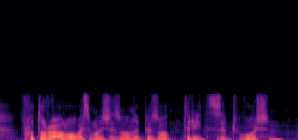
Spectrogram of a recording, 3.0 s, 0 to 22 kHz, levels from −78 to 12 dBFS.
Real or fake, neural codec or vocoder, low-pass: fake; autoencoder, 22.05 kHz, a latent of 192 numbers a frame, VITS, trained on many speakers; 7.2 kHz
